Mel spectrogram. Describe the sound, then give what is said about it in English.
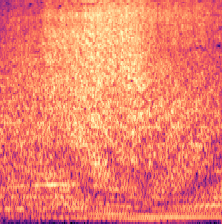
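A loud, continuous engine roar from a fighter plane diving toward a grounded plane, a thick, rumbling drone with a strong low end that holds steady throughout. “Billy dives towards a grounded plane. We caught him on the ground! Clip his wings, Cap! Yahoo! Ready or not, I'm rolling in.”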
